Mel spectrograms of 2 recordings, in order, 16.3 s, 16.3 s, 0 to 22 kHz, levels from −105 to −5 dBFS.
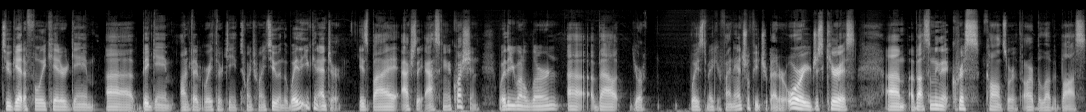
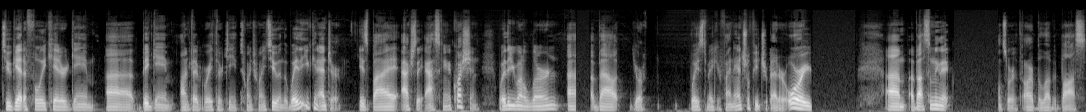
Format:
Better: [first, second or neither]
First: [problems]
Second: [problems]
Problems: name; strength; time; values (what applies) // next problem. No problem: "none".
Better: first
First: none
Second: audio cutting out; at 8.5 s, at 12 s for 0.5 s and at 14 s for 0.5 s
